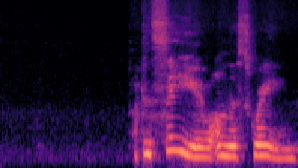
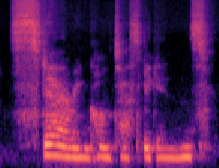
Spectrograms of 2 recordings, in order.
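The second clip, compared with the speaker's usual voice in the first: slow whispered announcement; 4 semitones lower, slower than usual. Real, not acted. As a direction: hush it like a secret. Announcing a staring contest.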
